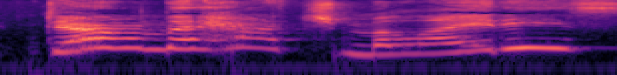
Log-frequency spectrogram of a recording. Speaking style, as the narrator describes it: yelled

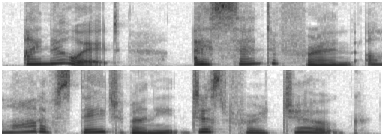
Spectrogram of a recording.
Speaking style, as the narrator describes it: She thought a few moments and exclaimed

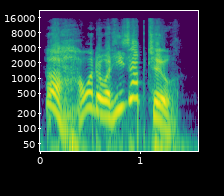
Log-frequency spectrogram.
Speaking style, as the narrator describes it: cried Tom excitedly

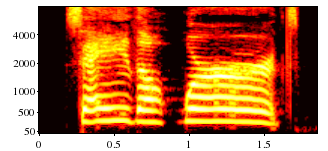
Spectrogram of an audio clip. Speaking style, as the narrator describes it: beseeched Pitts tearfully, his voice faint as an echo

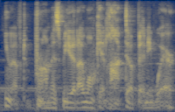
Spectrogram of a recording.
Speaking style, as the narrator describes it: the young man muttered gruffly

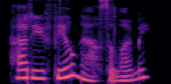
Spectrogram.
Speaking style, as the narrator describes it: asked Judith gently

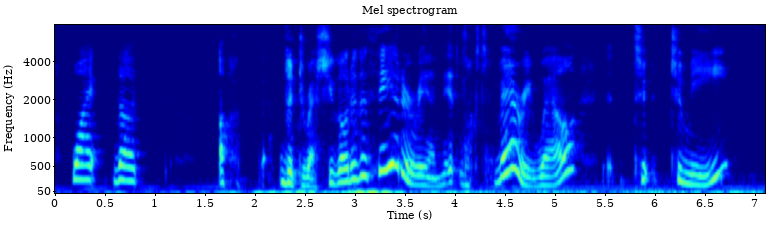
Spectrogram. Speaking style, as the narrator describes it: He stammered

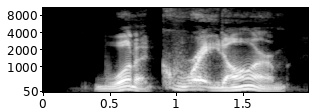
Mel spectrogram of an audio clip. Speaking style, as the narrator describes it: exclaimed deep in my throat

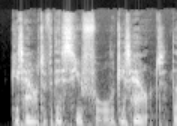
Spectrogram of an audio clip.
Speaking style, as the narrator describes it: mutter

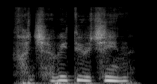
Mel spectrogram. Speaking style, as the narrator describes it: she whispered

